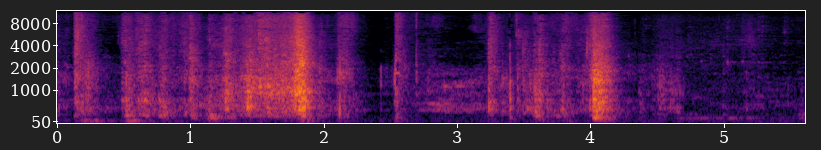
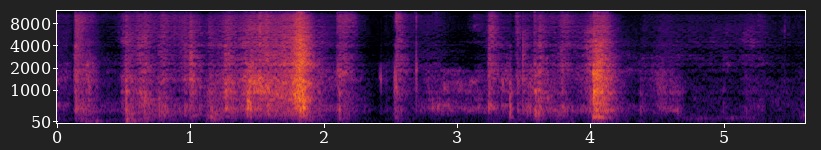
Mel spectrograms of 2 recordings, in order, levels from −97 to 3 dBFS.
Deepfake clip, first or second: second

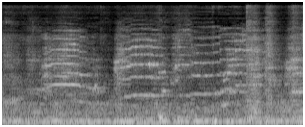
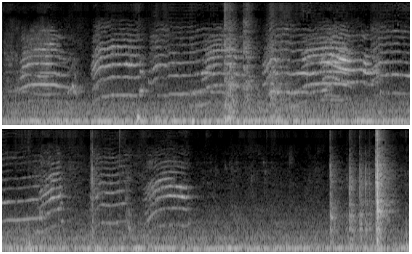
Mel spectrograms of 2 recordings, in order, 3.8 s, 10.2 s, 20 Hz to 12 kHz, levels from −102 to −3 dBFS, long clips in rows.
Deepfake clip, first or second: first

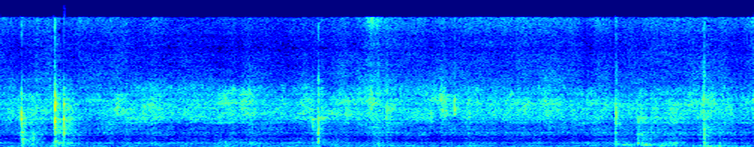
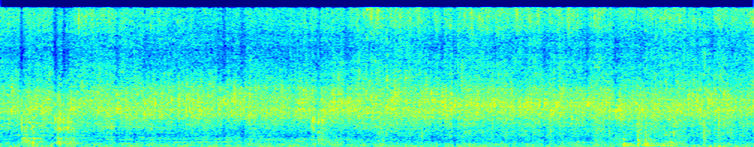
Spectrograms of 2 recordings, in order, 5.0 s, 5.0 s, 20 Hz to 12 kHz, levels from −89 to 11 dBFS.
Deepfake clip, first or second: first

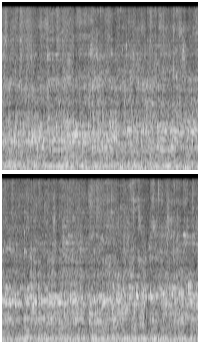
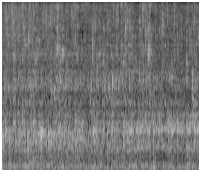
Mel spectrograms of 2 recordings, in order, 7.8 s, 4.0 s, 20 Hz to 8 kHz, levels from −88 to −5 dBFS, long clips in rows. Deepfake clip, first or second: first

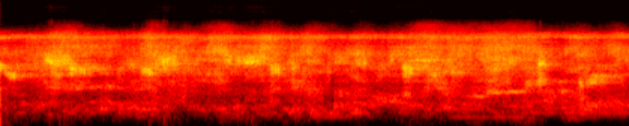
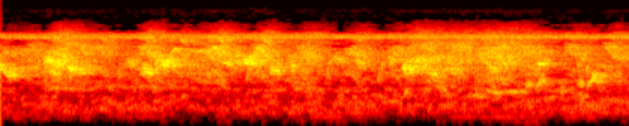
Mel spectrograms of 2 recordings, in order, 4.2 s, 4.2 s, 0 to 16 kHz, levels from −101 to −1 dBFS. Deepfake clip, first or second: first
